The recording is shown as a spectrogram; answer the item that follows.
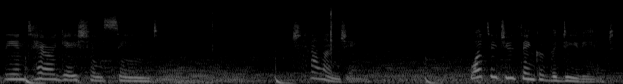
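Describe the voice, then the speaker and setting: An actress playing a cool, authoritative handler of an android detective, speaking deliberately over game music. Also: female voice, mid-range voice, very animated. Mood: commanding. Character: cool commanding artificial handler woman. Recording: game audio with music behind.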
